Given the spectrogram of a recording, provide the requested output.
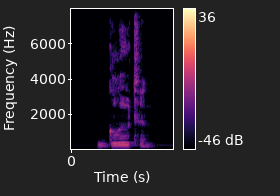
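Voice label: "gluten", US English; pronunciations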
